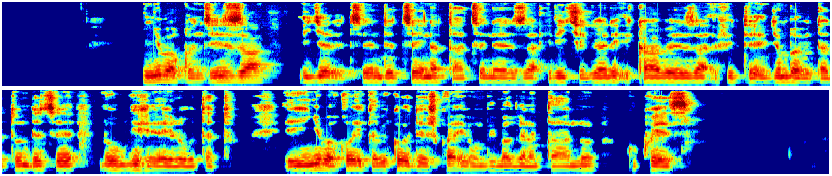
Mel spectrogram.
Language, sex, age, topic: Kinyarwanda, male, 18-24, finance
